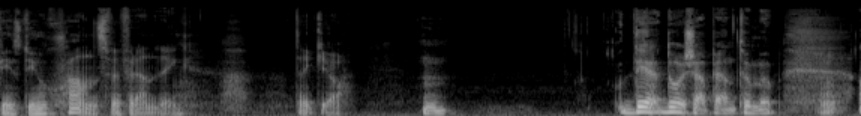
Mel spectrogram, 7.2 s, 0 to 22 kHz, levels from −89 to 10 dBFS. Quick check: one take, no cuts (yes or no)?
yes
